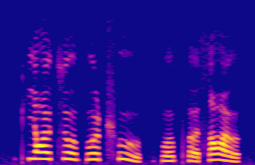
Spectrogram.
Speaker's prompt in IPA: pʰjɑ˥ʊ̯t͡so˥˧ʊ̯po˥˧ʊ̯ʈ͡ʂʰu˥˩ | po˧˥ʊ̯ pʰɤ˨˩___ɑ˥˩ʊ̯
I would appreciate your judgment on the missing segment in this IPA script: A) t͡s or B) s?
B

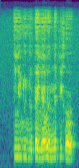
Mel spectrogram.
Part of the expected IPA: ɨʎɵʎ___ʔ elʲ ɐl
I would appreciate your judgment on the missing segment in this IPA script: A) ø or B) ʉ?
B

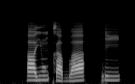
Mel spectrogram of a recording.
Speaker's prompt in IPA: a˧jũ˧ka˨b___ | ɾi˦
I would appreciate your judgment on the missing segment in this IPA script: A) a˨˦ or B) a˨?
A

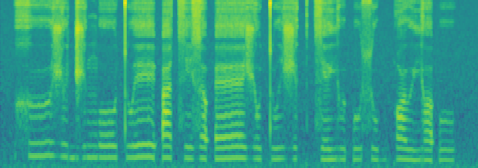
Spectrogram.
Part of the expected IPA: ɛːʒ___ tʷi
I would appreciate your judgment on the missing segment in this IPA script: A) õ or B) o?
B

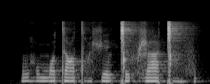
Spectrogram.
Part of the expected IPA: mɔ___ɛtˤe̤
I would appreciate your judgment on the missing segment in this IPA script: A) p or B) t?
B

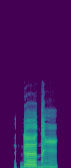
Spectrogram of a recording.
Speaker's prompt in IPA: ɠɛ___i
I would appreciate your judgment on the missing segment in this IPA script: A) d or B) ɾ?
A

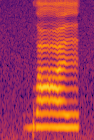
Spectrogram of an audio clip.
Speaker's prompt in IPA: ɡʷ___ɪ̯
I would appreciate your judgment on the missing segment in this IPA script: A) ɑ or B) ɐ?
A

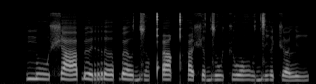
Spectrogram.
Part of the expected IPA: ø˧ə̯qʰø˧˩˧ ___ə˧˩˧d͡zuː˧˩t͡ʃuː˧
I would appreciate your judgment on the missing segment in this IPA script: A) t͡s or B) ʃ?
B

